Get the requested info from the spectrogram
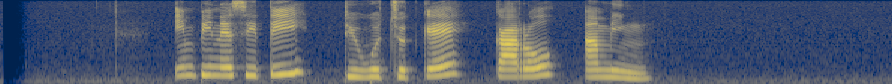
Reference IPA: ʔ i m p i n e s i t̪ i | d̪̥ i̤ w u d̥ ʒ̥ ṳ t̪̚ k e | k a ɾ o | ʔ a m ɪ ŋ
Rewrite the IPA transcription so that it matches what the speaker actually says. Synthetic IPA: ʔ i m p i n e s i t̪ i | d̪̥ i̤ w u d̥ ʒ̥ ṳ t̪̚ k e | k a ɾ o | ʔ a m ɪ ŋ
